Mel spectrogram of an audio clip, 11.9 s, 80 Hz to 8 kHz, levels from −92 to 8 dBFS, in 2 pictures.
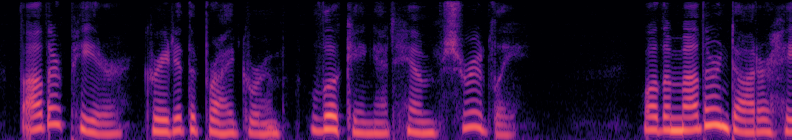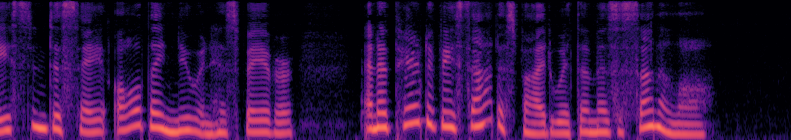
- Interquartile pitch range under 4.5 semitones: No, wide, 5.5 semitones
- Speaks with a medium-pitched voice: No, high, 210 Hz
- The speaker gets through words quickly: No, average, 175 wpm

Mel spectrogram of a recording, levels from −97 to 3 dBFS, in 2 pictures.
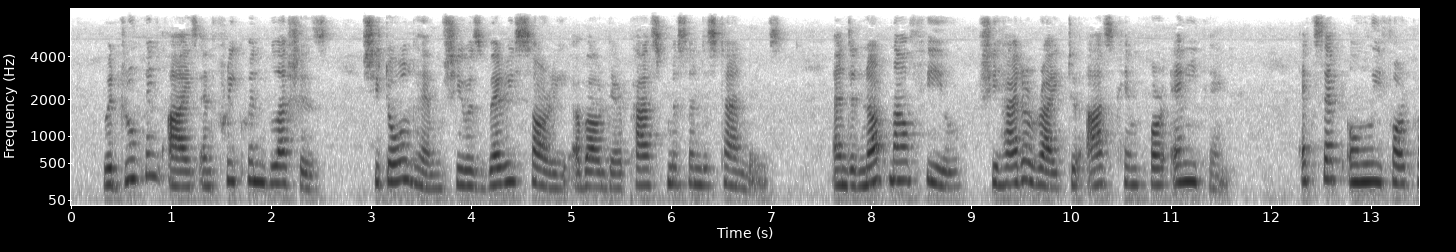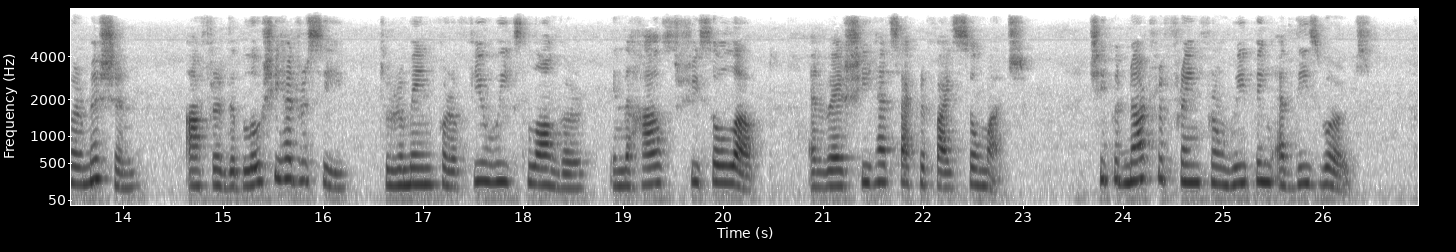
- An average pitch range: Yes, average, 3.6 semitones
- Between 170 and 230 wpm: No, average, 155 wpm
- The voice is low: No, high, 220 Hz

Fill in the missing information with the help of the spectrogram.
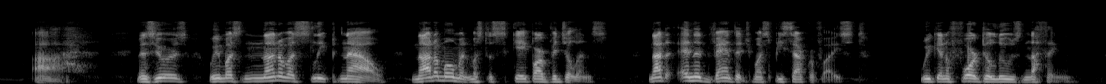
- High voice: No, low, 130 Hz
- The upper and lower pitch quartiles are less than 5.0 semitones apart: Yes, average, 3.1 semitones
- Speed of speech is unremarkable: Yes, average, 150 wpm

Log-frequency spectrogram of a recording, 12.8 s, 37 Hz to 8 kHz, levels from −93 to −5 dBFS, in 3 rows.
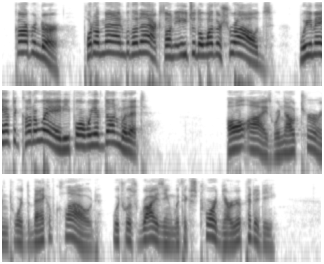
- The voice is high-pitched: Yes, high, 195 Hz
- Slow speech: No, average, 190 wpm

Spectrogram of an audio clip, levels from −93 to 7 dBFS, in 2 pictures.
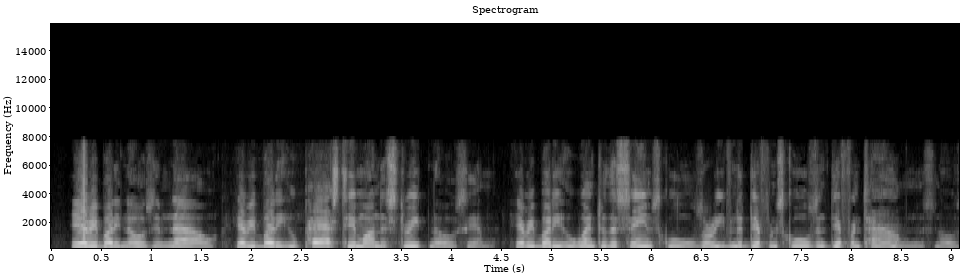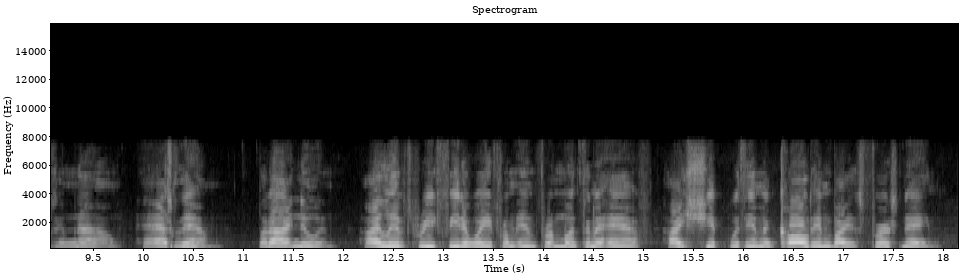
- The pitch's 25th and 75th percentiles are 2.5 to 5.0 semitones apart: Yes, average, 4.5 semitones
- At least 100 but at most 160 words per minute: No, average, 200 wpm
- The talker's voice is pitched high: No, medium, 140 Hz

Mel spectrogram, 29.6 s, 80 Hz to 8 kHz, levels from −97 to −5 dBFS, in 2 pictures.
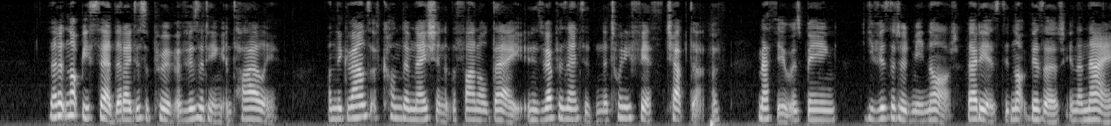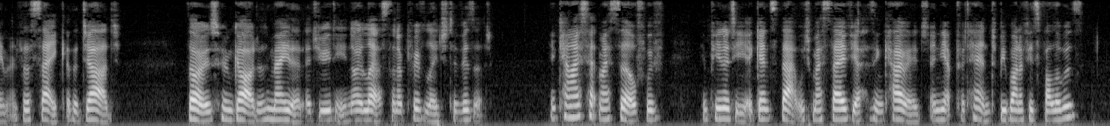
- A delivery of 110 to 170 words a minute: No, average, 180 wpm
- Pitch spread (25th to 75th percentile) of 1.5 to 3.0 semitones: Yes, average, 2.7 semitones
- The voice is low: No, medium, 185 Hz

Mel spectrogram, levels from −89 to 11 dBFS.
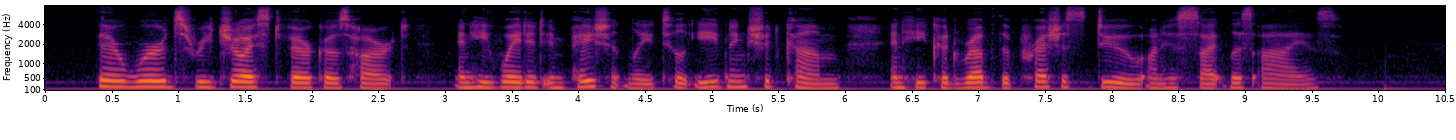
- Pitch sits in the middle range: Yes, medium, 175 Hz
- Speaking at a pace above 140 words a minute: No, slow, 135 wpm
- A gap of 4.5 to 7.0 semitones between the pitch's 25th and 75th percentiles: No, average, 3.0 semitones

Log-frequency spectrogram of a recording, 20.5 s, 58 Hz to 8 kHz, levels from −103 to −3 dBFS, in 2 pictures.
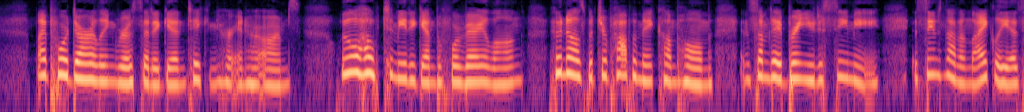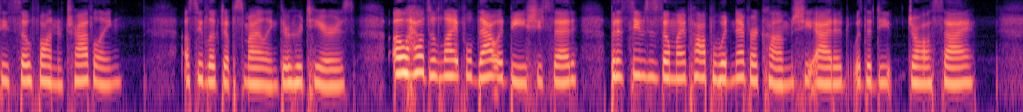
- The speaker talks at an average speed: No, fast, 230 wpm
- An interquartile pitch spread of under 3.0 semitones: No, average, 3.9 semitones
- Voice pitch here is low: No, high, 230 Hz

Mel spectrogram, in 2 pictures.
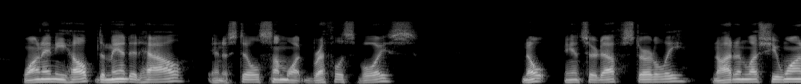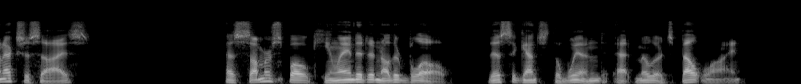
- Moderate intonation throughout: Yes, average, 3.5 semitones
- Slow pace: Yes, slow, 130 wpm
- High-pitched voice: No, low, 110 Hz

